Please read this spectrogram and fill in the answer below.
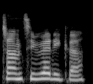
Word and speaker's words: Transibérica: Yeah, Transibérica.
